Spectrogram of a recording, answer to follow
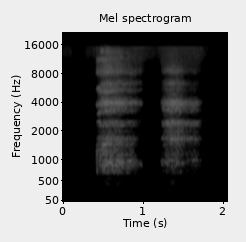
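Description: Two short, faint breaths from a woman, one about half a second in and a second shorter one past the middle, with near silence around them.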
